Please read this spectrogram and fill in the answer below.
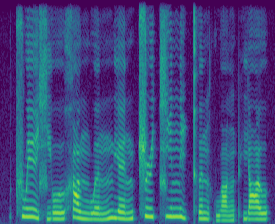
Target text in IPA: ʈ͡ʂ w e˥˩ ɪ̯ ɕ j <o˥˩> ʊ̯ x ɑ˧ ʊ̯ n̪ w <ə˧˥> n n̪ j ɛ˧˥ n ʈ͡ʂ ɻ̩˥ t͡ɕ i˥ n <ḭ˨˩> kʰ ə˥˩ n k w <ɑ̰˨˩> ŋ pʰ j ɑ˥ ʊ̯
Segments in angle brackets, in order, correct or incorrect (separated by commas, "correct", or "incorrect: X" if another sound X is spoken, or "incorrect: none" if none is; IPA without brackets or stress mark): incorrect: o˧˥, correct, correct, incorrect: ɑ˧˥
